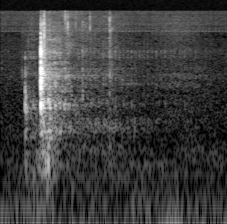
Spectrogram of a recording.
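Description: Two quick plastic clicks close together about half a second in, the second louder, then faint handling noises: a pressed-powder highlighter compact being handled and opened.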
